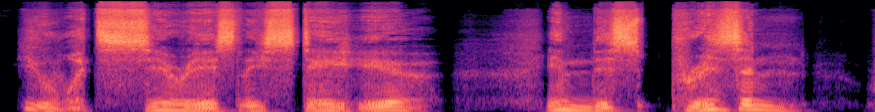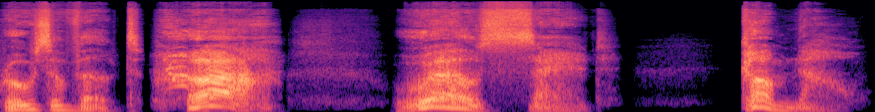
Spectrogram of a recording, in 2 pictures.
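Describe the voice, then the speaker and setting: An actor playing a proud, warlike clone of a Mongol conqueror in a video game, with a gravelly, husky voice and a deliberate, grandly formal delivery. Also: male voice, on the low side, sharp tone, dry recording, studio quality, full character voice. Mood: stern, resolute, then exultant. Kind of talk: video game character acting.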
